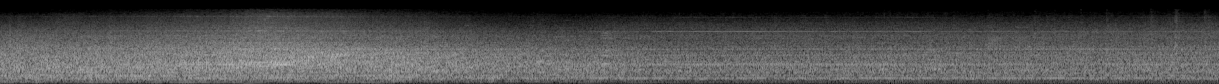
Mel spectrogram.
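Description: Suburban passenger train's carriages rolling along a station platform, a steady rumble of wheels on rail that peaks about two to three seconds in. The rumble then eases to a quieter, steady hum.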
